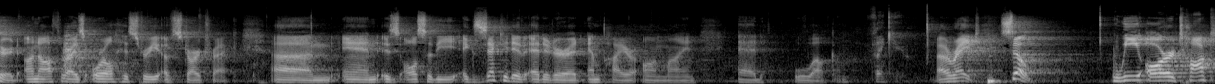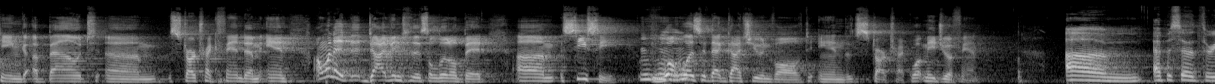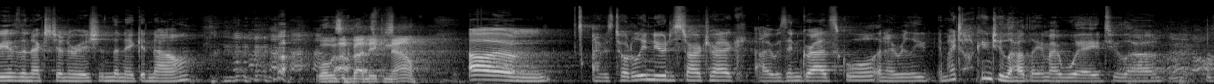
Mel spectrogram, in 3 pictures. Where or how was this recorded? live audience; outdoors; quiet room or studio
live audience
